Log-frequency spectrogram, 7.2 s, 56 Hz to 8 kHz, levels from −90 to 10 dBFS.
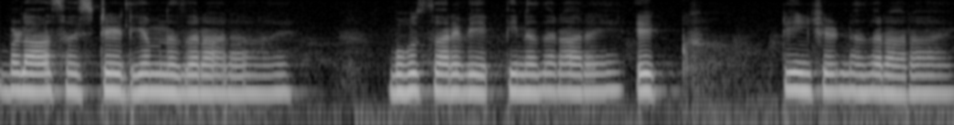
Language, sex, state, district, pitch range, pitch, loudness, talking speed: Hindi, female, Bihar, Sitamarhi, 205-215 Hz, 210 Hz, -25 LUFS, 175 wpm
